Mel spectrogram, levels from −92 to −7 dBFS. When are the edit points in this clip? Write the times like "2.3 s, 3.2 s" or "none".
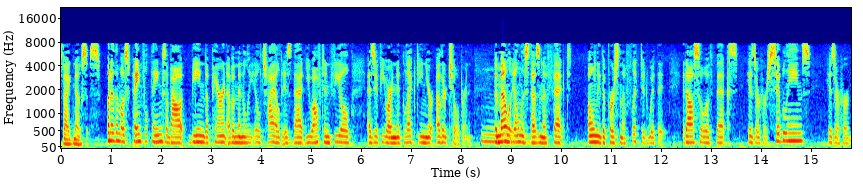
none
